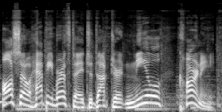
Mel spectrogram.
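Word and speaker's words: Neel: Well, it's Neil, just an odd spelling. N-E-E-L is Sure.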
